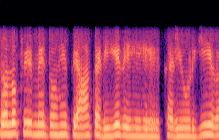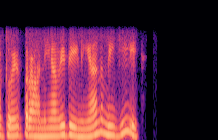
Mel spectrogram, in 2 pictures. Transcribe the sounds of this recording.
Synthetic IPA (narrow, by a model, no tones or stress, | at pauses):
t͡ʃəloːpʰɪɾmẽːt̪̬oɦẽːpjãːkəɾiːɡeːd̪eːkəɾiːʊɽɡiːəɡəɾt̪oɦẽːpəɾaːnijãːʋiːd̪eːnijãːnəmĩːɡiː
